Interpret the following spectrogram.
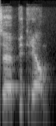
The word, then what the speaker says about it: Peter Jan: It's Peter Jan.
